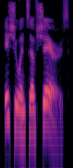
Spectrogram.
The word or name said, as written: ISSUANCE OF SHARES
